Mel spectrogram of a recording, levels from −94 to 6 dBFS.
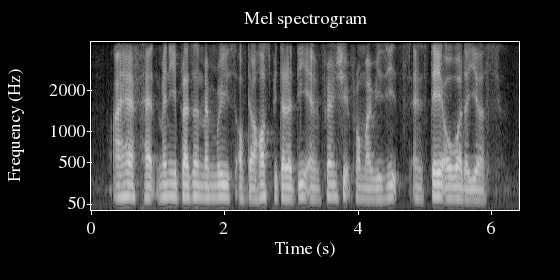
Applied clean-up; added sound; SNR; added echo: none; none; none; none.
